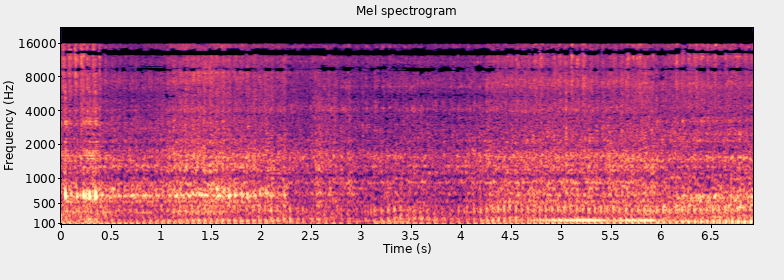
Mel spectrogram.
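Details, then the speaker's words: Coleman CT2000 mini/pit bike after swapping the blown original engine for a Harbor Freight Predator 212cc 6.5hp engine: quick even single-cylinder putter swelling with throttle, no knocks or misses, running better and faster on test ride. "it's getting better see how it's getting faster it will eventually stop i hope and start hurting like it's supposed to"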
